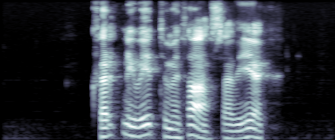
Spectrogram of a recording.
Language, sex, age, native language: Icelandic, male, 20-29, Icelandic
